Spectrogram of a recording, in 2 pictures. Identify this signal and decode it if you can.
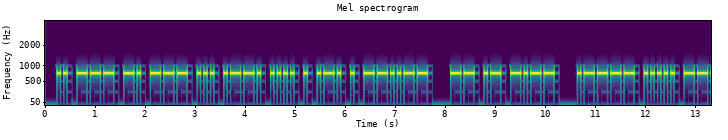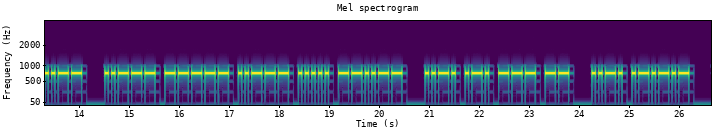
Morse code, heard as a keyed tone, about 18 wpm, 750 Hz. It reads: IONOSPHERE, MAY 15, 2025, FROM F.
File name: Morse / 18WPM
